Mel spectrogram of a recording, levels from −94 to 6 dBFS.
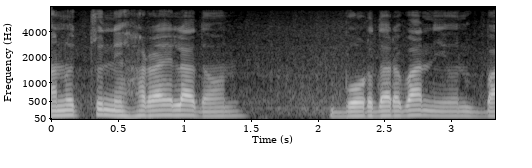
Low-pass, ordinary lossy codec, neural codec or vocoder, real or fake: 7.2 kHz; none; none; real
